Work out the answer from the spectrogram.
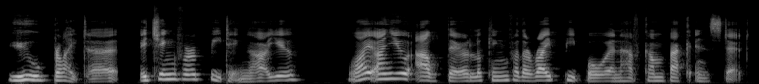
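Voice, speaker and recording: An anxious old country squire, put on by a woman, frets and scolds in an audio drama. The delivery is irritable, with wide swings of pitch. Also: animated, moderate pace, close to an everyday voice. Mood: scolding. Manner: scolding, fretful.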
